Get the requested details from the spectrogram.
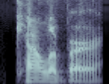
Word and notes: calibre: American English

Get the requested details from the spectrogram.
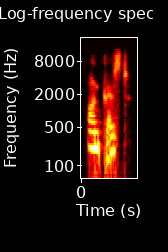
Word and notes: oncost: Indian

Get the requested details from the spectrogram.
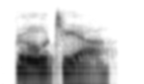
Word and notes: protea: Indian

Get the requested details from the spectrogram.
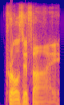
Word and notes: prosify: British English

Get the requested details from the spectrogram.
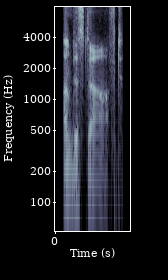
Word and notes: understaffed: British English

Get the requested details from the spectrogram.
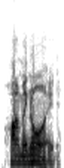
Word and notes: hominoid: American English

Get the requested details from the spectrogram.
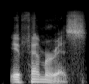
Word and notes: ephemeris: American English

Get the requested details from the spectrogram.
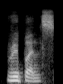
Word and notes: repulse: Indian

